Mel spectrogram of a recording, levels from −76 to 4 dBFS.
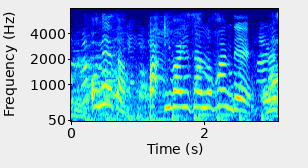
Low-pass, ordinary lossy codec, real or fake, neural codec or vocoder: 7.2 kHz; none; real; none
